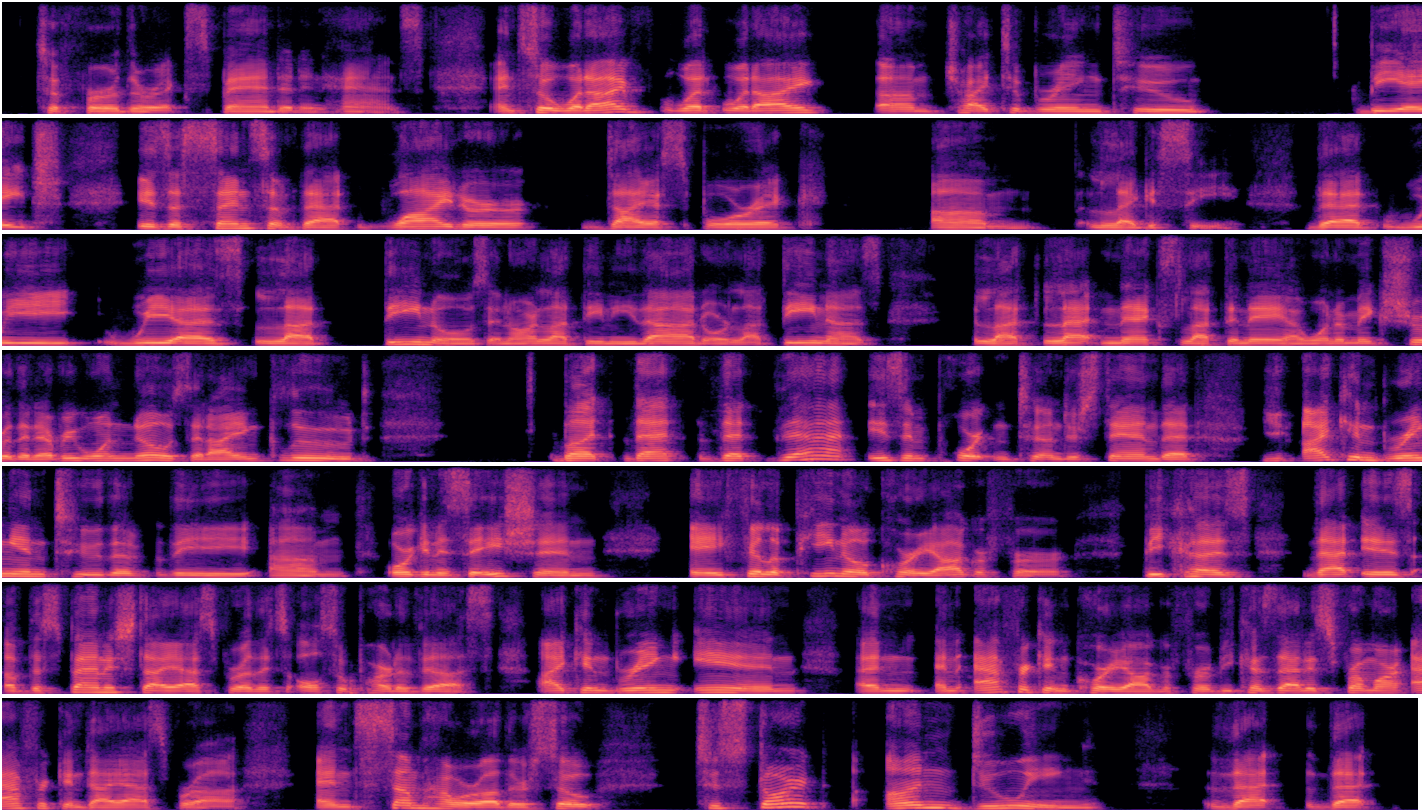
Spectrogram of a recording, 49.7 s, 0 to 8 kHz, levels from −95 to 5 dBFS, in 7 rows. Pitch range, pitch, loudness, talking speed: 115-150 Hz, 130 Hz, -24 LUFS, 130 wpm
